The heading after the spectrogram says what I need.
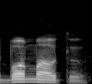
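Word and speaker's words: Bournemouth: ownership B Everton um I'm trying to copy what I he on TV man bom Mo let me sound it let me sound I didn't know I wasn't I was pronouncing bom mou man um bom but this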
